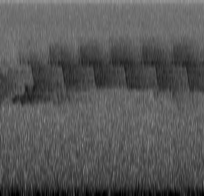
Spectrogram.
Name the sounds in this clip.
Scarlet Tanager, Ovenbird, Red-eyed Vireo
